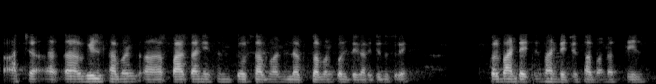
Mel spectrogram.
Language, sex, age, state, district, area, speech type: Marathi, male, 18-30, Maharashtra, Ahmednagar, urban, conversation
